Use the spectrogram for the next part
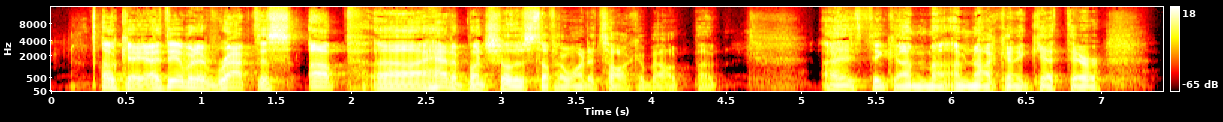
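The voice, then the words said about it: Hoarse, strained voice. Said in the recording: “started losing my voice a little bit too here”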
